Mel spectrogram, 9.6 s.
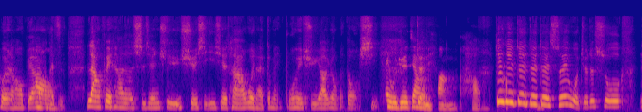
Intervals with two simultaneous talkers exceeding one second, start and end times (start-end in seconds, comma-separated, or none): none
